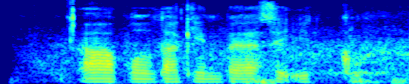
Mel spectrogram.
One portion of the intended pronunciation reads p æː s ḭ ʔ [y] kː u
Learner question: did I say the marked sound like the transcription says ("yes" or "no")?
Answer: no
